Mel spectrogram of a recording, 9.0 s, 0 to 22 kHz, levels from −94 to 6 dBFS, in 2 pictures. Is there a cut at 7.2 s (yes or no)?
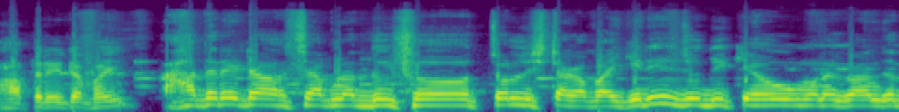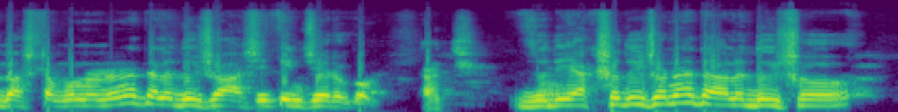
no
